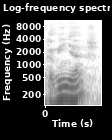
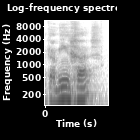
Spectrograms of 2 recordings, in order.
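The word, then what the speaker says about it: Caminha: Entonces llegó el último día, que llegamos a Camiñas. Yo en plan de broma decía Caminjas, porque no lo pronunciaba en portugués, lo castellanizaba, ¿vale?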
